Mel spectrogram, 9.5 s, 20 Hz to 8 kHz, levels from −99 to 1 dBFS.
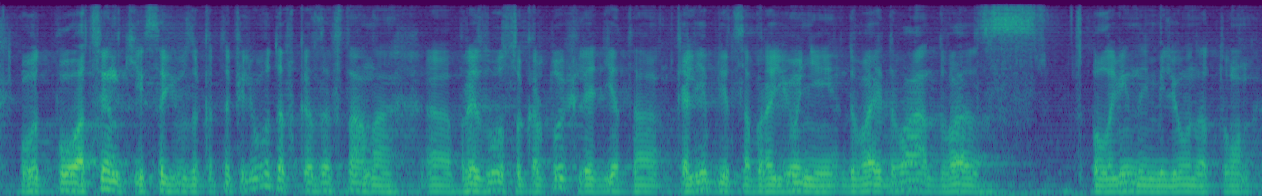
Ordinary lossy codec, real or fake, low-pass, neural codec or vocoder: none; fake; 7.2 kHz; vocoder, 24 kHz, 100 mel bands, Vocos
